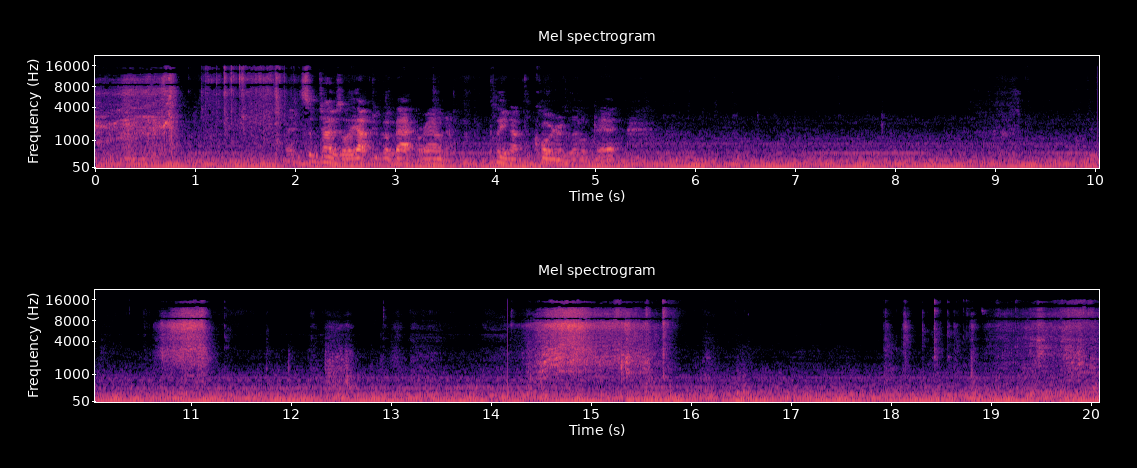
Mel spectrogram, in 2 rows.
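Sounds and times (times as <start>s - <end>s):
steady low hum: 0.0s - 20.0s
utility knife scraping strokes: 10.6s - 11.2s, 14.3s - 15.7s.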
